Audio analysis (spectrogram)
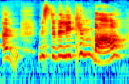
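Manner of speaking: "Kimber" with a hard K and an open "-bah"; Billy Kimber accent. Retold or imitated. The better take of the gangster's accent in the say-off. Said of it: "that's the better accent".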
